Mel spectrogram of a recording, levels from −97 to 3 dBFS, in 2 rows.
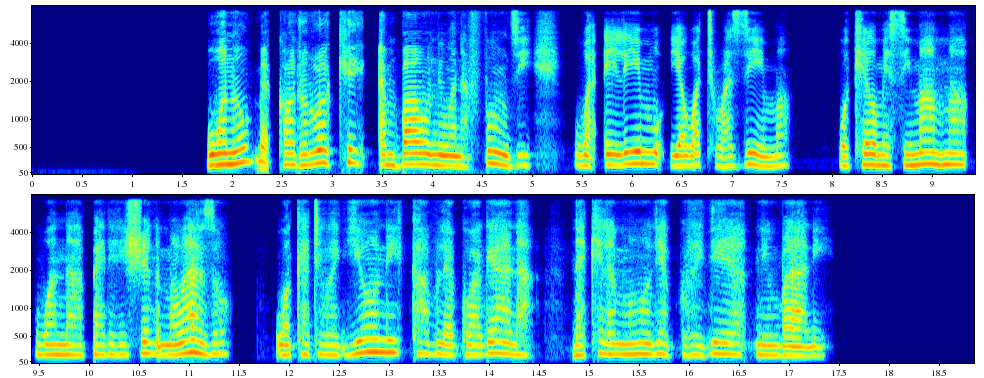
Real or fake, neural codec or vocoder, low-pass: fake; codec, 16 kHz in and 24 kHz out, 0.4 kbps, LongCat-Audio-Codec, two codebook decoder; 7.2 kHz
